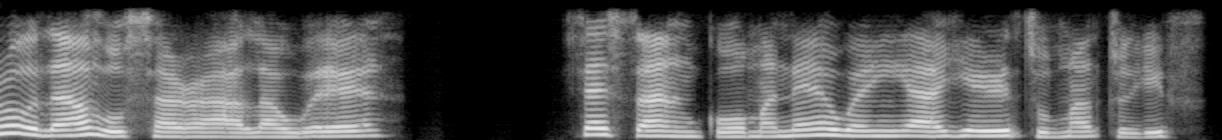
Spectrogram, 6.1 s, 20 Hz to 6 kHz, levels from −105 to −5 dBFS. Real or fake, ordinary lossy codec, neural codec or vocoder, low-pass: fake; none; autoencoder, 44.1 kHz, a latent of 192 numbers a frame, MeloTTS; 5.4 kHz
